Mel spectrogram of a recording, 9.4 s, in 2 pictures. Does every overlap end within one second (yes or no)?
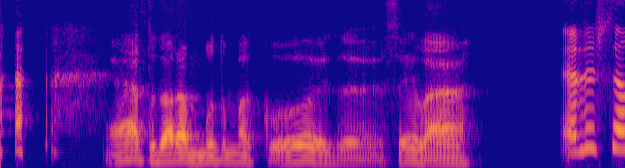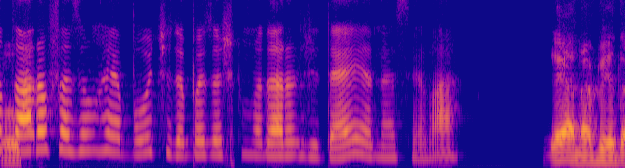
yes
